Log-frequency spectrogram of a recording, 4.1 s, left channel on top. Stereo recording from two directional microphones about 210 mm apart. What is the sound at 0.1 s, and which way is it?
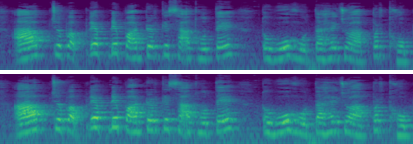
A woman's voice, 50° left (ahead or behind).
